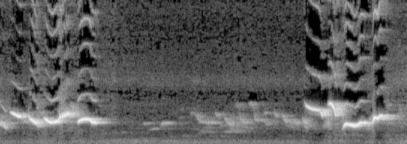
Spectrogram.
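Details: White-rumped shama singing, used to provoke another shama into song: a loud burst of swooping whistled notes, a quiet pause with soft faint twitters, then another loud warbling phrase.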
